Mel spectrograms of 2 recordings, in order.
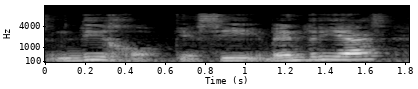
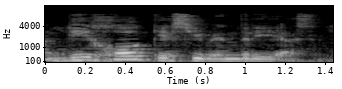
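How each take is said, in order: First: The word si is stressed and kept separate. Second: The word si is unstressed and linked on. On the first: It affirms that you would come. "como es tónico, coge fuerza y no se junta con vendrías" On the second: It asks whether you would come. "son palabras átonas y por eso se van enlazando"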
